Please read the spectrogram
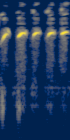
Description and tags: Me making bird sounds :-)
